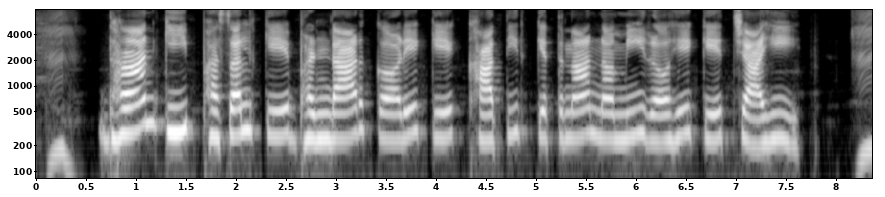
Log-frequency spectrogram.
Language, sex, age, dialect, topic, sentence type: Maithili, female, 25-30, Bajjika, agriculture, question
